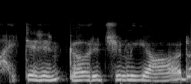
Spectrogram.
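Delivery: whispered speech. Leaning in to a companion while leaving, in character: whispering. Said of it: "just whisper".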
